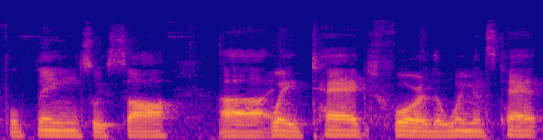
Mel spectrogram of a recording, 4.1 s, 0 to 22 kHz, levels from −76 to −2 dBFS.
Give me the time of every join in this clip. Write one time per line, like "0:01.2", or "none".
0:02.0
0:02.7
